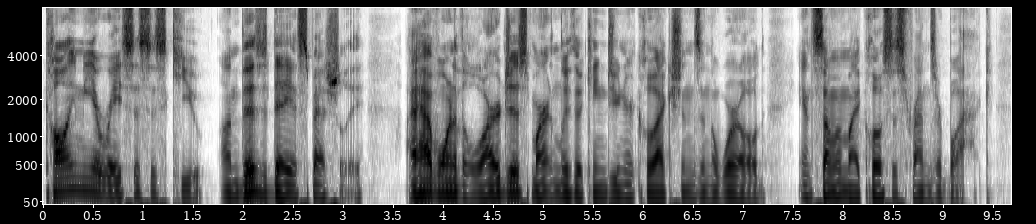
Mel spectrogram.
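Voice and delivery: ordinary talk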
